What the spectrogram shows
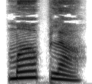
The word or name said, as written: ಮಾಪಾಳ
